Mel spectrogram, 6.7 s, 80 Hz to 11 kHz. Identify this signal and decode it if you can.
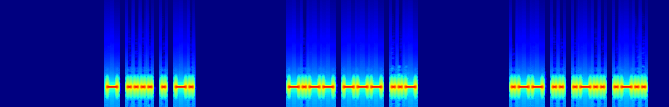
Morse code, heard as a keyed tone, about 36 wpm, 700 Hz. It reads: THEN YOU WILL
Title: 4x Word-Spacing - Sentences from Top 400 Words - 35wpm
